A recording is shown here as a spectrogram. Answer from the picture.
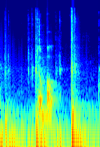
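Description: Typing on a computer keyboard: a few separate keystrokes, the sharpest one about a second and a half in.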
